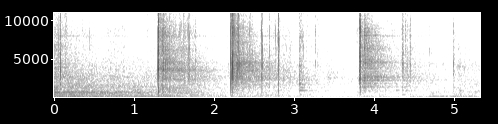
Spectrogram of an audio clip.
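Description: Three sharp clinks, about a second in, two seconds in and near four seconds, each with a short ring and a few lighter ticks after it: metal communion vessels being handled on the altar.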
